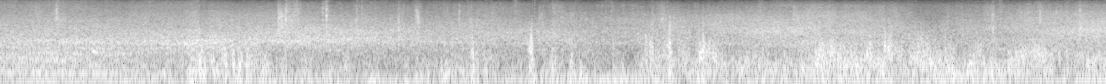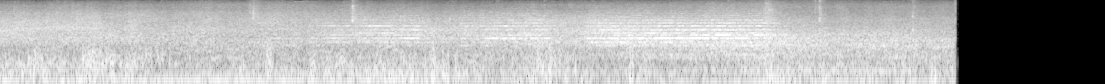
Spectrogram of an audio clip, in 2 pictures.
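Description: Wind blusters loudly outdoors.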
